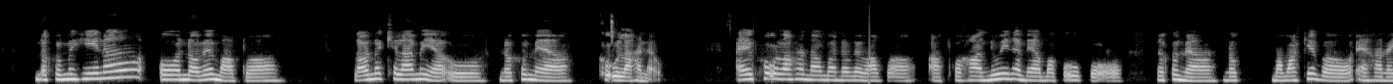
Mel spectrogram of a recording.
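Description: At 7.54 s and again at 8.69 s, a block of digital silence cuts the speech for about 11 ms, likely an unfilled 512-sample buffer. Each is heard as a tick.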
